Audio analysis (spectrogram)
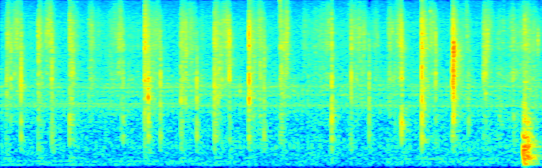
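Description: A deck of tarot cards is handled and cut, producing a run of crisp, irregular card flicks and riffles close to the microphone, with a sharper knock at the end.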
